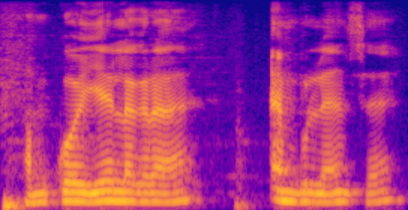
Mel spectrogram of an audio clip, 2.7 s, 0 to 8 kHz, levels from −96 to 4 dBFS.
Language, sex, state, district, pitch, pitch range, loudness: Hindi, male, Bihar, Samastipur, 125 Hz, 120-140 Hz, -14 LUFS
